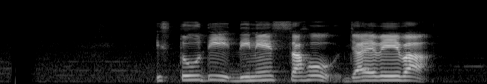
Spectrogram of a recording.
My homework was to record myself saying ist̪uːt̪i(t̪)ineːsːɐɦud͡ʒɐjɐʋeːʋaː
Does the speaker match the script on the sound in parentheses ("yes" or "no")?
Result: no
